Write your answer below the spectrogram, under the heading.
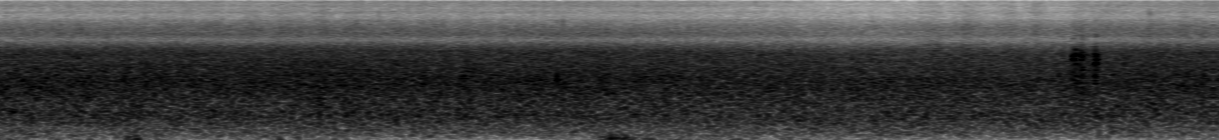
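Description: Steady rushing of shallow river water, with a couple of brief low bumps.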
